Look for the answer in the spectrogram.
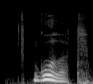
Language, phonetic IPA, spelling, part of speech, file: Russian, [ˈɡoɫət], голод, noun, Ru-голод.ogg
- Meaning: 1. hunger 2. famine 3. starvation 4. dearth, shortage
